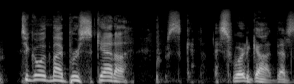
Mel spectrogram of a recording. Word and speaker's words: bruschetta: Bruschetta.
